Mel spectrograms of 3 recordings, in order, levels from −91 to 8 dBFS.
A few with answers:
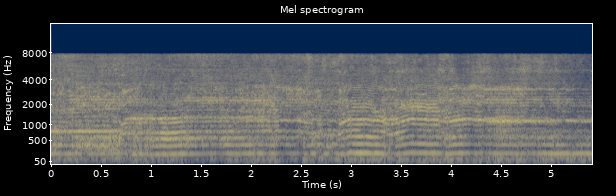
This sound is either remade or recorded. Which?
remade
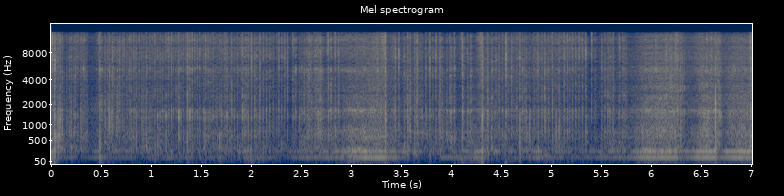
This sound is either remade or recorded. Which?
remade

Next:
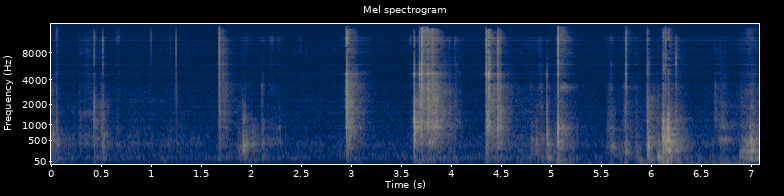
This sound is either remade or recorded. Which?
remade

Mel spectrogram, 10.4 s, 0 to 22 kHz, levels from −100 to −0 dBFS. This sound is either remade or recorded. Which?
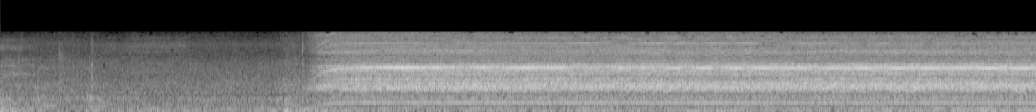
recorded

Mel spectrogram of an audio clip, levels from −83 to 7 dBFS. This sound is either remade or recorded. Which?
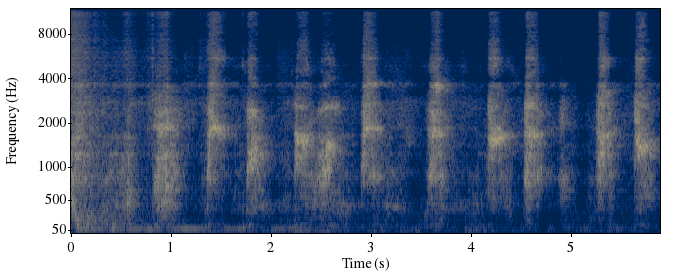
remade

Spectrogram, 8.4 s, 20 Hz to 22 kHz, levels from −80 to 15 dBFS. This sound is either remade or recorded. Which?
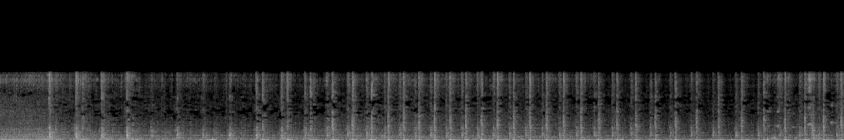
remade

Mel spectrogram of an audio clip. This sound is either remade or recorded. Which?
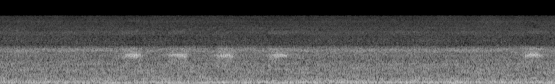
remade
